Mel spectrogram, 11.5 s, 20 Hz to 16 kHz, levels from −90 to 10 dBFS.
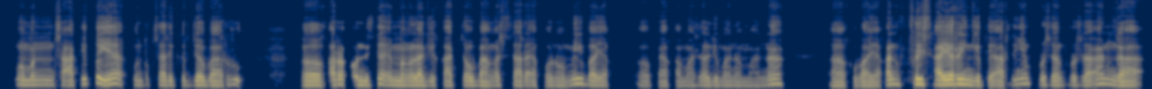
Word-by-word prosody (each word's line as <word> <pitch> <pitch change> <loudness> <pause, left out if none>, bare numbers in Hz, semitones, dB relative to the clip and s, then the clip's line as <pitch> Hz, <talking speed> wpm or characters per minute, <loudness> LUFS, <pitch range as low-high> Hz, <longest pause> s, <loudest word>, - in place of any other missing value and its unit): momen 145 -1 -3
saat 140 0 -3
itu, 170 - +4
ya, 170 +3 +4
untuk 140 -2 -11
cari 140 -1 -2
kerja 140 0 -1
baru. 130 +4 -3 0.7
Eee, 135 0 +4
karena 145 +3 +3
kondisinya 140 +4 0
emang 135 -1 0
lagi 130 -1 +1
kacau 130 +1 -4
banget 125 +1 -3
secara 130 0 -5
ekonomi, 125 +7 -3
banyak, 130 -5 -2 0.3
eee, 120 -1 -12
PHK 120 -1 -12
massal 125 +1 -8
di 125 - -7
mana-mana, 125 +6 -6 0.5
eee, 120 -1 -3
kebanyakan 120 +7 -2
freeze 165 -1 +4
hiring, 155 0 +8
gitu, - - -6
ya. - - -1
Artinya 165 +4 -4
perusahaan-perusahaan 135 +2 -3
nggak, 125 -3 +1
135 Hz, 165 wpm, -24 LUFS, 125-145 Hz, 0.7 s, hiring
